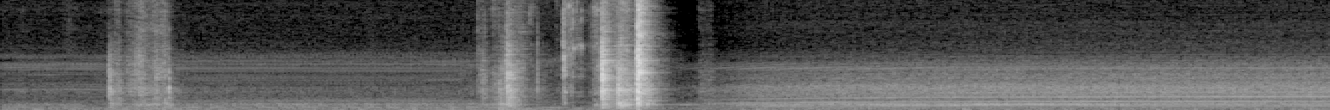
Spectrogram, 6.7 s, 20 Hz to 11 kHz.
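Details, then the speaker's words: Anycubic i3 Mega 3D printer, original 50 mm control board fan before a planned swap to a low-noise fan: a few handling clicks, then a soft, steady whir with faint tones as it spins up; quiet and normal. "although this one is quite quiet this is a 50 mil fan and this is what it sounds like"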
